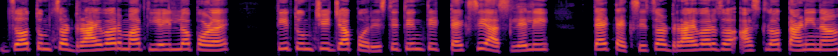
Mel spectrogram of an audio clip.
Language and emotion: Goan Konkani, neutral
